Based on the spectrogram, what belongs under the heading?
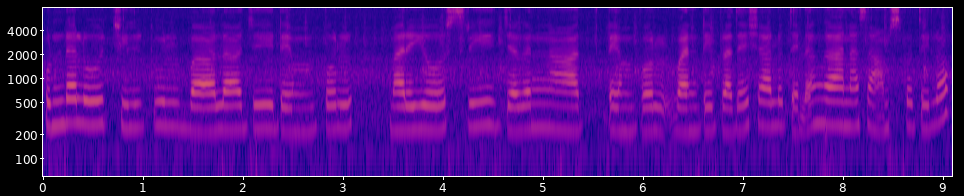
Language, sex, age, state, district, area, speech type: Telugu, female, 18-30, Telangana, Komaram Bheem, urban, spontaneous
